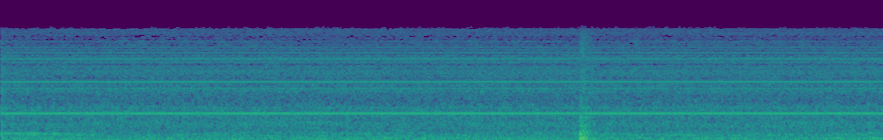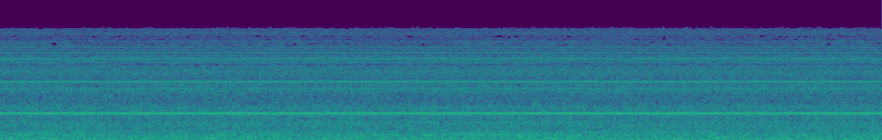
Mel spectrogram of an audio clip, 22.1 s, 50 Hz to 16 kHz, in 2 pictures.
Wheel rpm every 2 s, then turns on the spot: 0, 0, 0, 0, 0, 0, 0, 0, 0, 0, 0.
none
